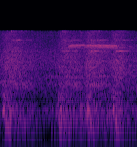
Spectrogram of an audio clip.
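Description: Crowd murmur in an indoor sports hall. About a second in, a single steady high whistle blast lasts just under a second, the referee's signal to serve.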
